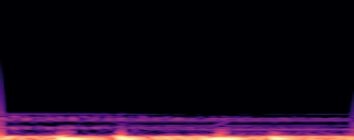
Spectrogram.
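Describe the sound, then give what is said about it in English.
A low, muffled heartbeat thumps in a steady rhythm, each dull pulse deep and soft with a faint hum beneath, and no voices present. “fantastic terror never felt before, so that now, to still the beating of my heart, I stood repeating, to some late visitor entreating entrance at my chamber door.”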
